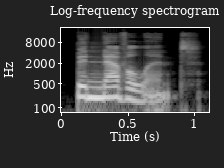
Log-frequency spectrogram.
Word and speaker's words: benevolent: Benevolent. Four syllables with the stress on the second, meaning well-meaning and kindly.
